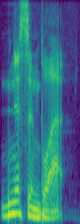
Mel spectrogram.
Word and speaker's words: Nissenblatt: It's Nissenblatt. It sounds exactly as it's spelled. – So before we have you on the show, Nissenblatt. – That is correct.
